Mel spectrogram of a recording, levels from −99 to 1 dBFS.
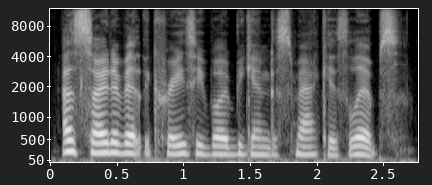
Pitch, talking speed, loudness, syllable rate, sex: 190 Hz, 260 wpm, -17 LUFS, 5.6 syllables/s, female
